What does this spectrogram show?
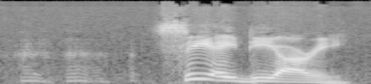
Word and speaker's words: cadre: So I chose an 1.5-inch hose and assembled my, and how do you pronounce this word, Boyer? I'm sorry. Chainsaw? C-A-D-R-E.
